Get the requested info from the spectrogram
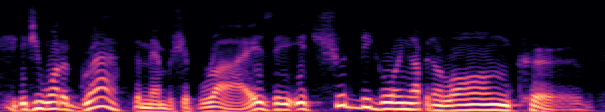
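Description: An actor playing a confident, pedantic academic professor with a husky voice in a classic radio drama. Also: male voice, mid-range voice, very animated, moderate pace. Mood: casual, hedging. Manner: pedantic, self-assured. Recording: thin, phone-like vintage radio recording.

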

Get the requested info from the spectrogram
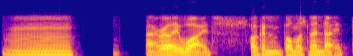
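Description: A man's voice: mid-range voice, flat delivery, takes it slowly. A man answering a prank call, irritated and dismissive. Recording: tinny phone line.

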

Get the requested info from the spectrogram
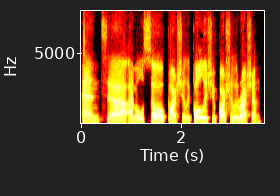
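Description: A young woman from Ukraine chats as a guest on a live stream. Her voice is clear and smooth, set at a middling pitch. She talks loosely, with plenty of fillers and little laughs, and the sound is close and dry. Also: steady tone, normal speed, no echo. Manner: chatty, many fillers and soft laughs. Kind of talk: casual live-stream interview.

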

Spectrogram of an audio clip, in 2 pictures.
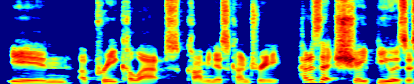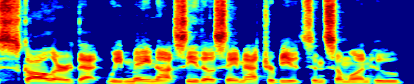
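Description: A man hosting an interview podcast, speaking in measured, scholarly phrasing. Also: medium pitch, no room sound, studio quality. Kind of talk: scripted introduction, then thoughtful interview questions.

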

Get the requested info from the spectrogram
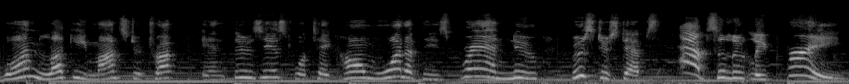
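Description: Actress as a high-voiced showy stage announcer. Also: female voice, lively intonation, takes it slowly, hardly any pauses, over music. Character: showy female event announcer, brisk sports reporter. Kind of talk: carnival-barker stage announcing in radio drama.

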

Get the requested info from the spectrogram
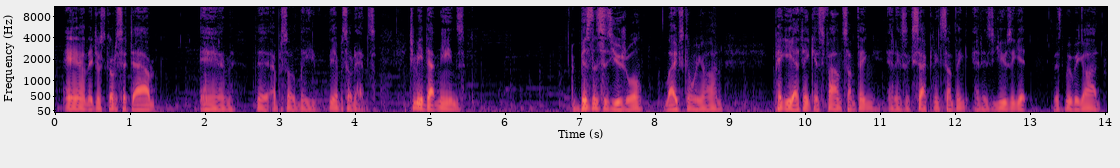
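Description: A man's voice: sits low, fairly even intonation, normal speed, dark tone, faint music behind. A man with a cold, recapping a TV episode on his show in a rambling, self-correcting way. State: has a cold. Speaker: podcast host recapping a TV episode. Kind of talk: casual solo recap.

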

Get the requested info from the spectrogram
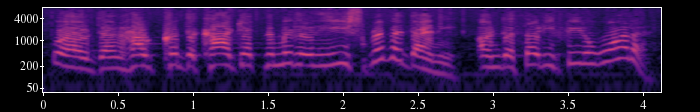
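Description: A man's voice: high-pitched, animated, fast, fairly bright tone, low-quality recording. A man acting a puzzled, eager police sergeant sidekick in an old-time radio crime drama. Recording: vintage radio recording.

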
